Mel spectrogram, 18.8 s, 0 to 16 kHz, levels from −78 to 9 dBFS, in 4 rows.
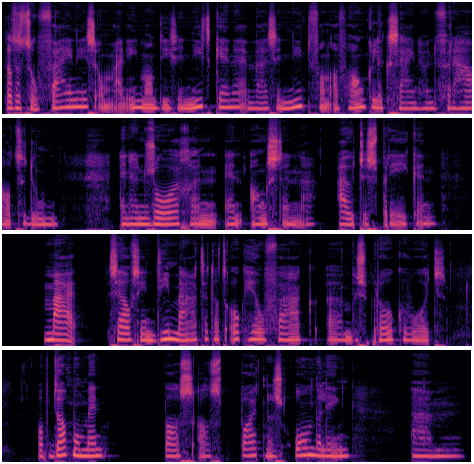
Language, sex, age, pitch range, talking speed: Dutch, female, 40-59, 190-220 Hz, 165 wpm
